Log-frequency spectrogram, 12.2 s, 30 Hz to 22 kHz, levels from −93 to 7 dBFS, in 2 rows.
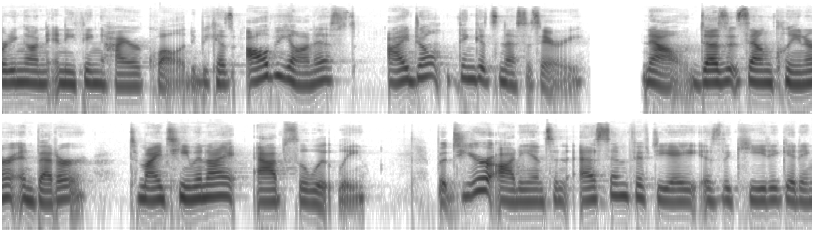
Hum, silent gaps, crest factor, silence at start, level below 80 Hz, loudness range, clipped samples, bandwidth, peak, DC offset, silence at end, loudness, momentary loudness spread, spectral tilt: none; 4.41-4.79 s; 22 dB; 0 s; -72 dBFS; 4 LU; under 0.1%; 16 kHz; -2 dBFS; under 0.1%; 0 s; -24 LUFS; 12 LU; -4.5 dB/octave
